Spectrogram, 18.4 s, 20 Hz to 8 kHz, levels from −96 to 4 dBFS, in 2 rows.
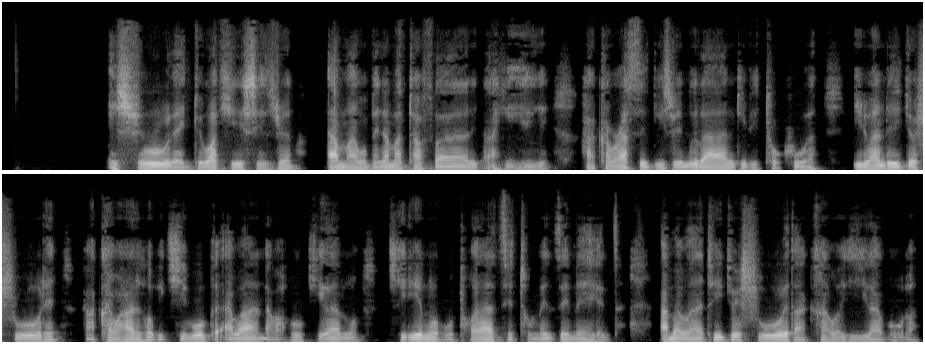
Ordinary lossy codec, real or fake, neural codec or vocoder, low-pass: MP3, 48 kbps; fake; codec, 16 kHz, 1 kbps, FunCodec, trained on LibriTTS, 50 frames a second; 7.2 kHz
